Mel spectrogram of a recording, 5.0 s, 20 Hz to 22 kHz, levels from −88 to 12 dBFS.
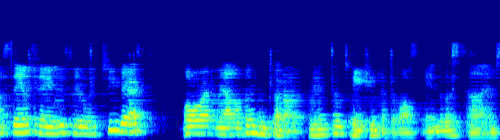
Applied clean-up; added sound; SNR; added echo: neural mask model DeepFilterNet 3.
